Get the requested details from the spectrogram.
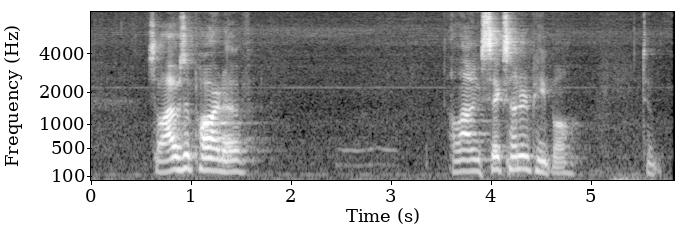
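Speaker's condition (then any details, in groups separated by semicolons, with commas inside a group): Parkinson's; ice water harms vocal cords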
